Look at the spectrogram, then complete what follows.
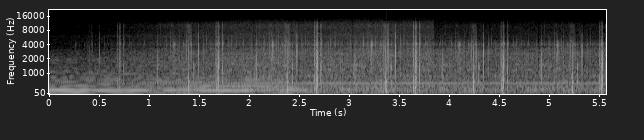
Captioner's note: recording static whirring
